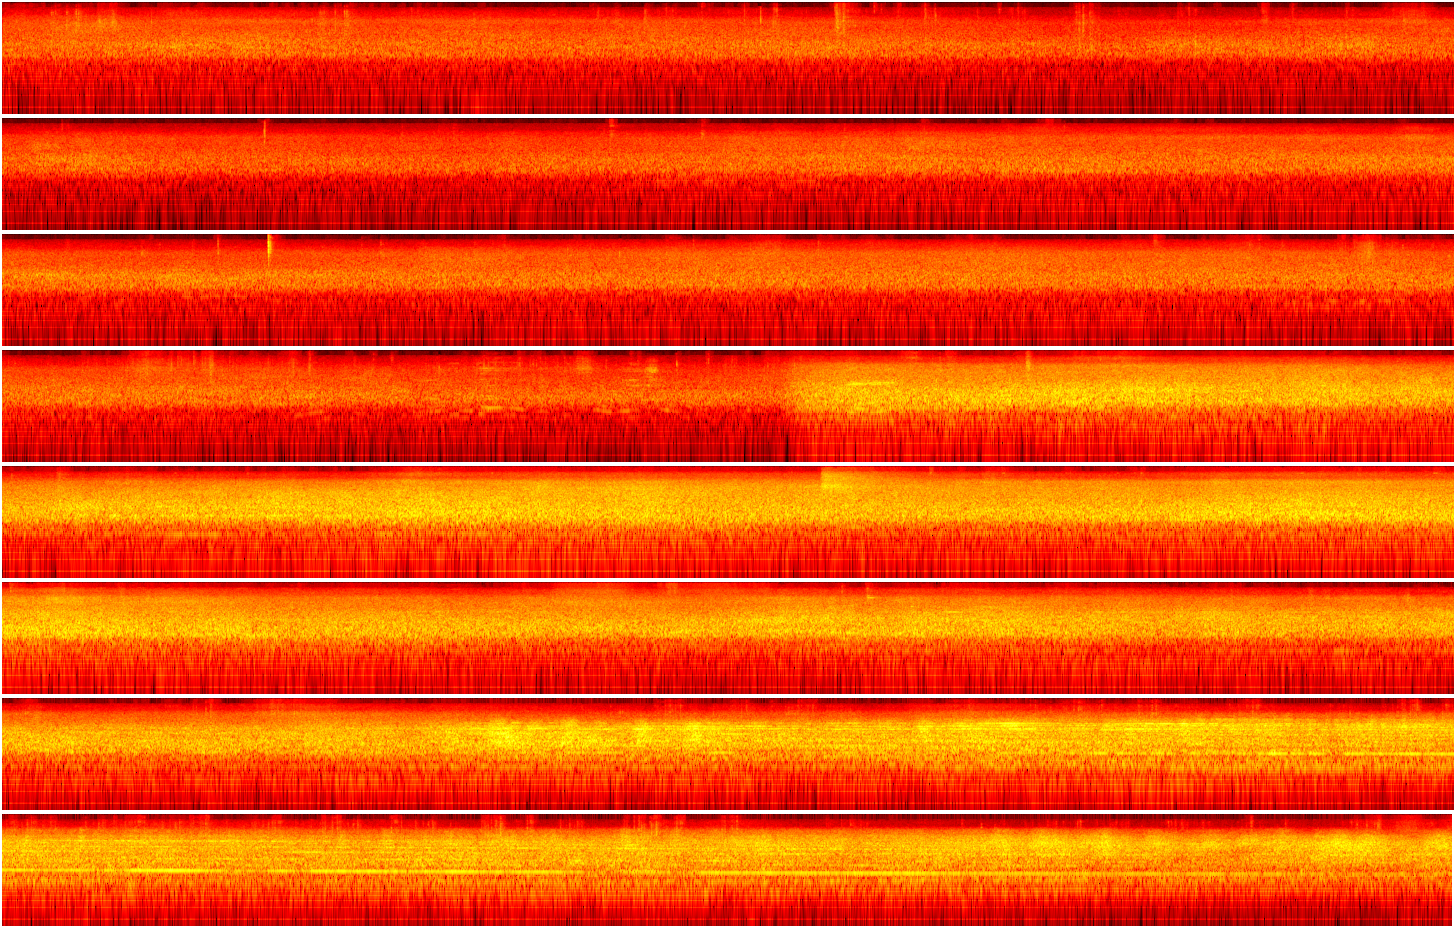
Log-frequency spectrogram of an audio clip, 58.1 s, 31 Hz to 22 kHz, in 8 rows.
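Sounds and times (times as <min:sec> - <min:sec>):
jet engines running loud: 0:00.0 - 0:58.0
whine falling in pitch: 0:44.1 - 0:58.0.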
